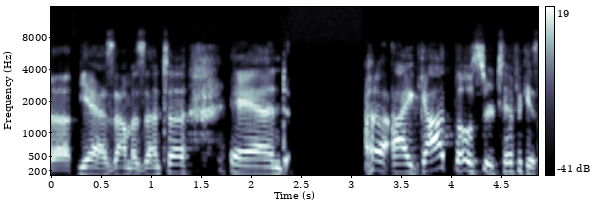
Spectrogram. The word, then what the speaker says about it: Zamazenta: is it called Zeta is that how you pronounce it I think it's like zamazenta or something like that yeah zamazenta and I got those certificates I didn't know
